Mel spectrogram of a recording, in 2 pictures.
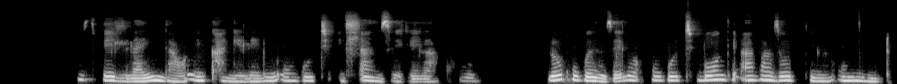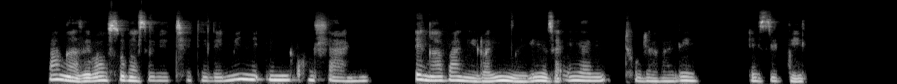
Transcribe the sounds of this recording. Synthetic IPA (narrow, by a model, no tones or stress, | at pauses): isi̥b̥ʱɛɮɛlajindʱawɔɛkʰaŋɛlɛlwɛʔuɣutʰi̥iɬand͡zʱɛɣɛɣakʰulu | lokʰuɣwɛnd͡zʱɛlwauɣutʰiβɔŋkʼɛʔaβazod̥ʱiŋaʔumitʼɔ̥ | βaŋazɛβasuɣasɛβɛtʰɛtʰɛlemiɲɛʔimikʰuɬanɛ | ɛŋaβaŋɛlwajiŋ͡ǀʱiɣɛzaʔɛjaβɛtʰulaɣalɛɔ | esib̥ʱɛːlɛ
